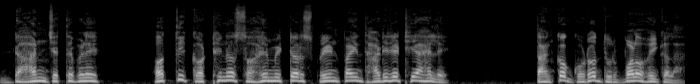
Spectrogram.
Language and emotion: Odia, fearful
